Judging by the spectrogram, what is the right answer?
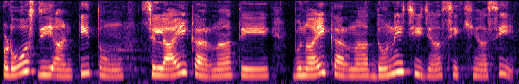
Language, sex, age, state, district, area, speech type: Punjabi, female, 30-45, Punjab, Muktsar, urban, spontaneous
